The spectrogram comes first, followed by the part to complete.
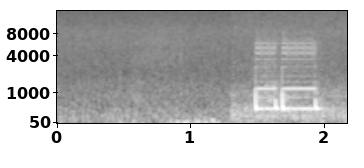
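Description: A short electronic beep over a telephone line, about half a second long, coming about one and a half seconds in after a faint, quiet line.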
